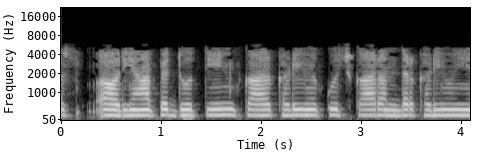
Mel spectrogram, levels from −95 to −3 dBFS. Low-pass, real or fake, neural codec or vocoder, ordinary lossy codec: 7.2 kHz; real; none; MP3, 24 kbps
